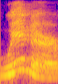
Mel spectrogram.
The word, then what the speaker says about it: Wiener: Wiener. I just spell it funny. It's where? Okay. It's Wiener. Wiener.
